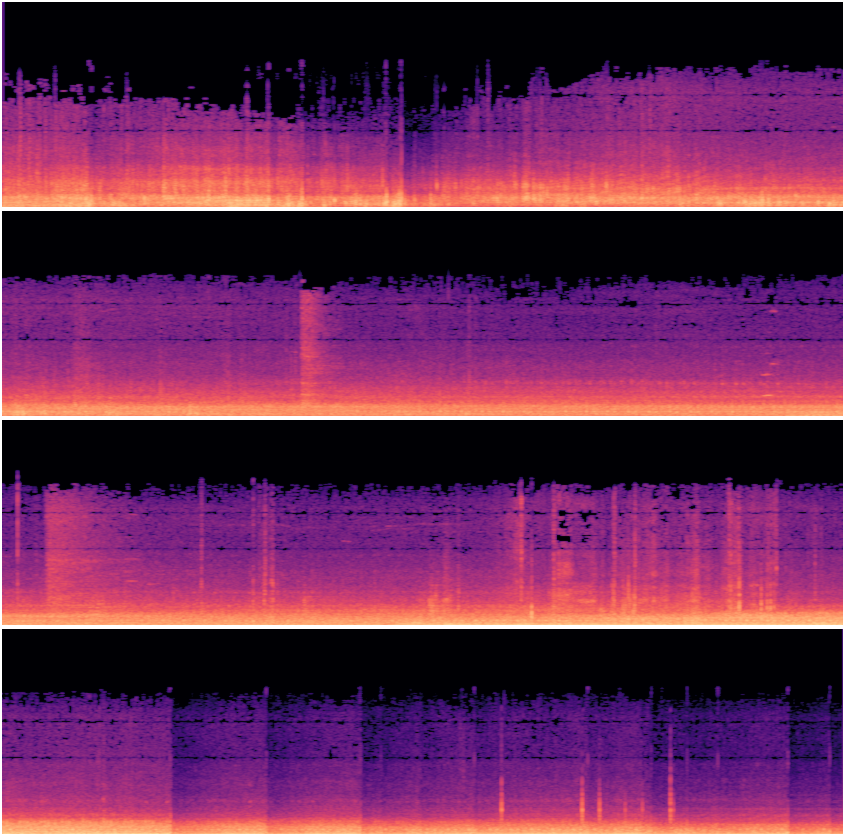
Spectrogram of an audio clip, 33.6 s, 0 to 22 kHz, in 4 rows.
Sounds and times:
Vehicle: 0:00.0 - 0:33.6.

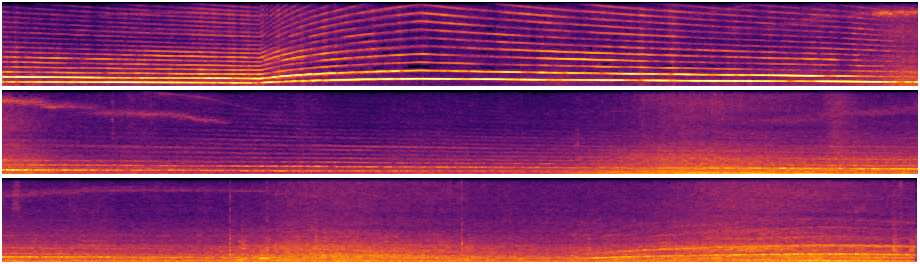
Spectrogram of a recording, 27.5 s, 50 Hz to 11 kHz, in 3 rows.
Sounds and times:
Fire engine, fire truck (siren): 0:00.0 - 0:27.4.

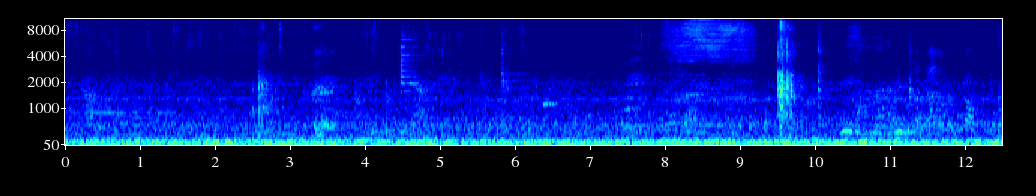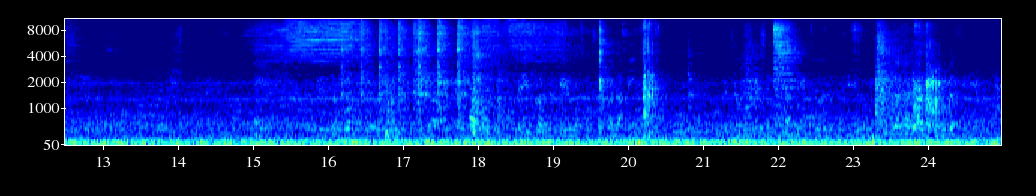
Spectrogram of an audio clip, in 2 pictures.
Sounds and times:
Speech: 0:10.3 - 0:24.9.

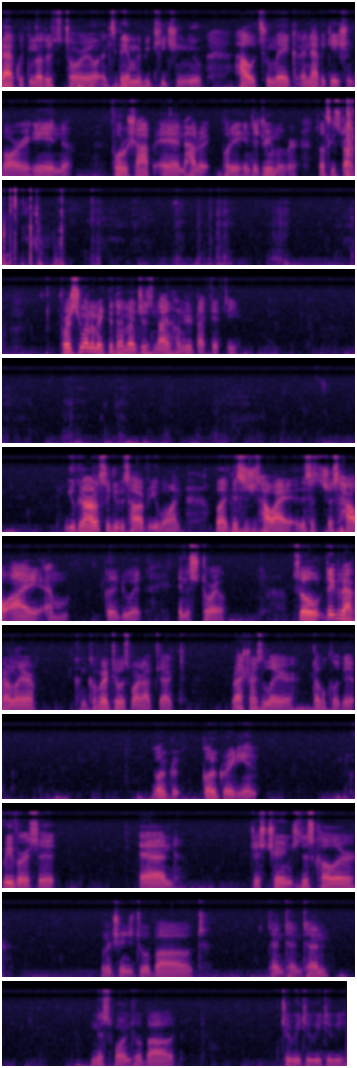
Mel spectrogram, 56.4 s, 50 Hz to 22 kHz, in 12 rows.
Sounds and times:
Speech: 0:00.0 - 0:09.6, 0:14.8 - 0:17.4, 0:24.4 - 0:31.3, 0:32.1 - 0:35.4, 0:36.0 - 0:37.8, 0:39.7 - 0:41.1, 0:42.3 - 0:43.1, 0:44.2 - 0:44.8, 0:45.7 - 0:47.2, 0:48.4 - 0:49.9, 0:50.6 - 0:51.5, 0:53.0 - 0:54.2, 0:55.5 - 0:56.3.

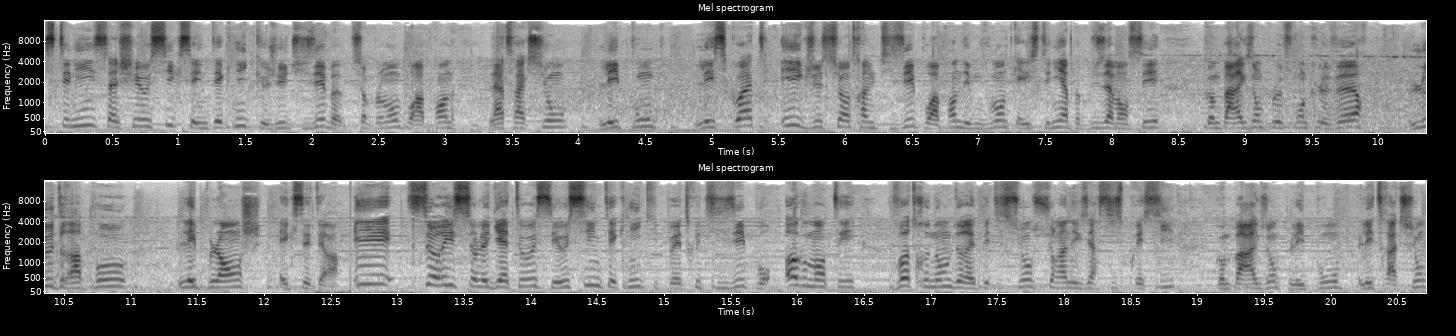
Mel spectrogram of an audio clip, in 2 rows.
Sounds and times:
Music: 0:00.0 - 0:20.7
Speech: 0:00.0 - 0:20.7.

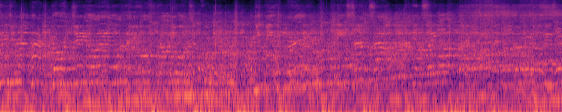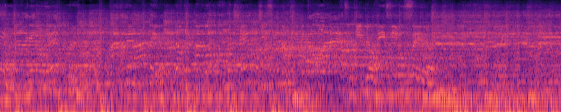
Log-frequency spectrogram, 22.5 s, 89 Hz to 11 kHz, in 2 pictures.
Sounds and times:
Inside, public space: 0:00.0 - 0:22.4
Music: 0:00.0 - 0:22.4
Speech: 0:10.0 - 0:20.2.

